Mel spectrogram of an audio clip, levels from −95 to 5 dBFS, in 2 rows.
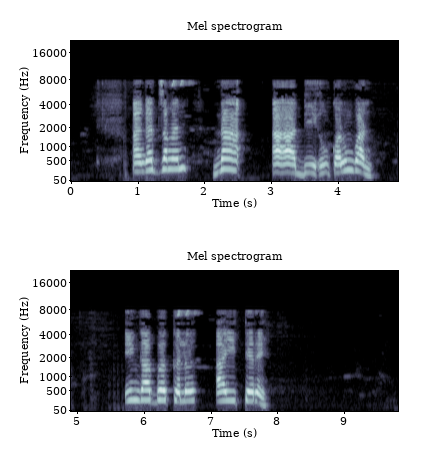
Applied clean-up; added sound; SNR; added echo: none; Chirp, tweet; 18 dB; none.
